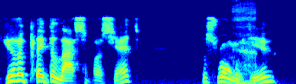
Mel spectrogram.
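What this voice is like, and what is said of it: Weak put-on British accent. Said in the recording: “She has a British accent. That's why I did that weird accent. ... I'm just not good at it.”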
